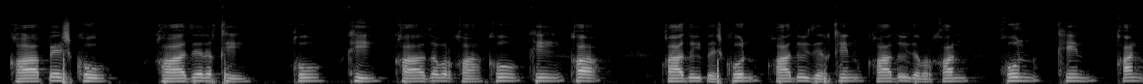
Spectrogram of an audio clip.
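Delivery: loud, emphatic letter drill. Shown as a demonstration. Teacher loudly drilling খ syllables for students. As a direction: call each syllable out firmly. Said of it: "teacher drills খ loudly".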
